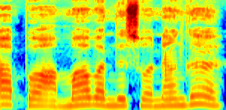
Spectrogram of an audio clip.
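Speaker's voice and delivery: plain reading voice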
